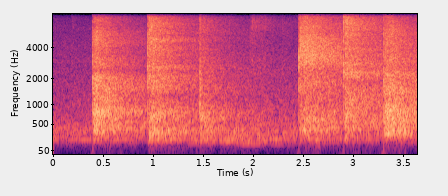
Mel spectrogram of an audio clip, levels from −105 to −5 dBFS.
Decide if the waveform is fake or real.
real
